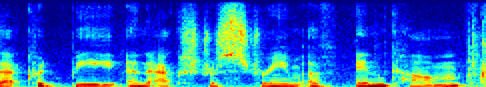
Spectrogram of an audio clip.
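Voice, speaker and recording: Noticeable background noise behind a woman's fairly low-pitched voice, its pitch varying in an ordinary way. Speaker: tarot reader. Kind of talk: pick-a-card tarot reading. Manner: casual, filler-heavy.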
